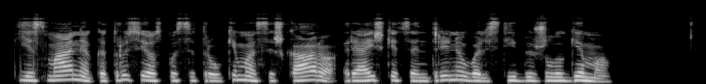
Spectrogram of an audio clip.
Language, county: Lithuanian, Kaunas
